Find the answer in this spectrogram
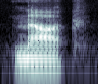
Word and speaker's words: knock: But in most cases the k is silent and only the n is pronounced. Common k words knee, knife, knock, no, not knit.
